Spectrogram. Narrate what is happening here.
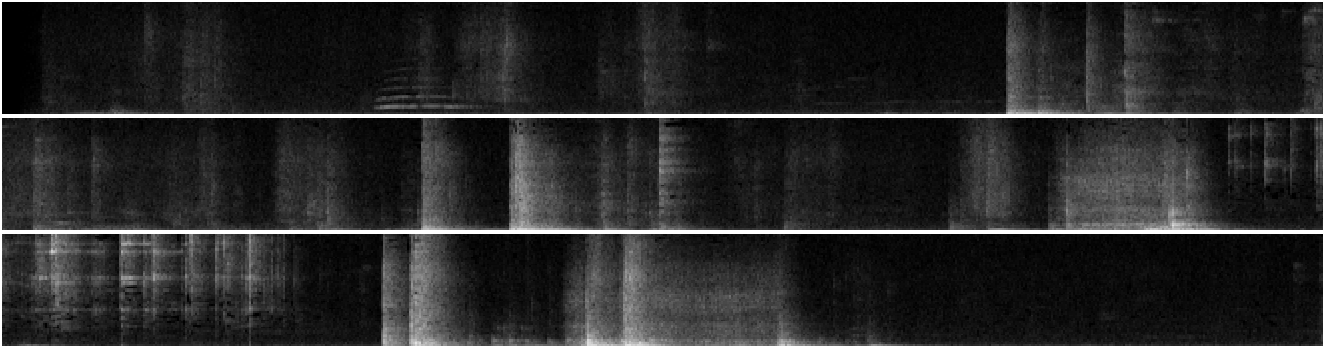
opened the door, entered then closed the door, opened the drawer, put the key inside, close the drawer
